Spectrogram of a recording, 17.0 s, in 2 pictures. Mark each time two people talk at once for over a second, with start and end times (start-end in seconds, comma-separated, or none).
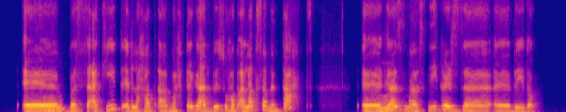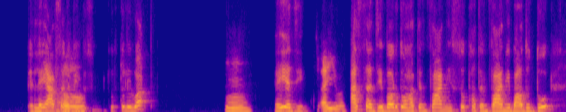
none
